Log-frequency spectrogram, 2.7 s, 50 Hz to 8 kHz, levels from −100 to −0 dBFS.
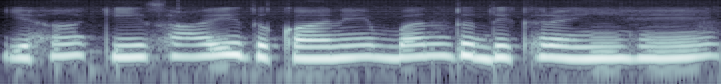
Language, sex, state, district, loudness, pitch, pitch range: Hindi, female, Madhya Pradesh, Bhopal, -15 LUFS, 260 Hz, 250-270 Hz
